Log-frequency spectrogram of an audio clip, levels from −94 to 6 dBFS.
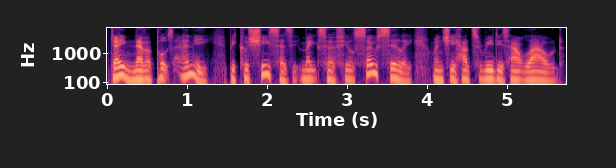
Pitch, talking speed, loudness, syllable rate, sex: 135 Hz, 220 wpm, -19 LUFS, 5.1 syllables/s, male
